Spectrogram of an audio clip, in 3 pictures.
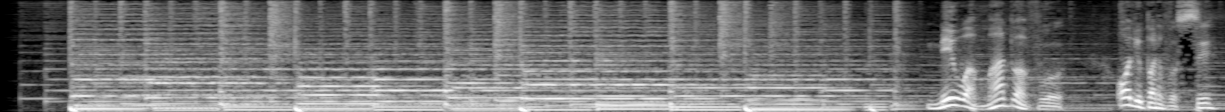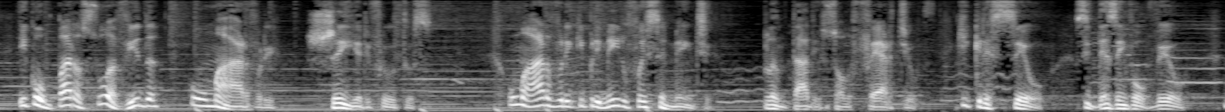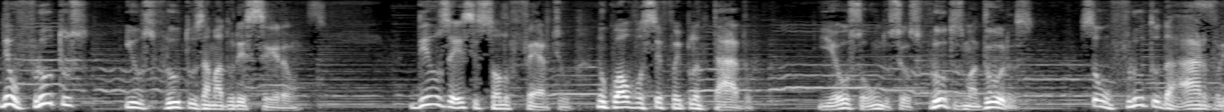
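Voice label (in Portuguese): Evangélica Aniversário de dovo, male, telemensagens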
